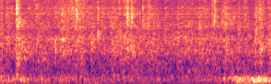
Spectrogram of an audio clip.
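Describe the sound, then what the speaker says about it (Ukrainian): Steady rain pours down on a yard during a dark afternoon storm, with a low thunder rumble swelling toward the end; no voices. "Ось чуєте, гремить."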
